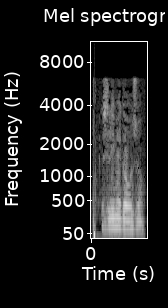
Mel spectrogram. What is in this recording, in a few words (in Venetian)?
"slimegoxo", Veneto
